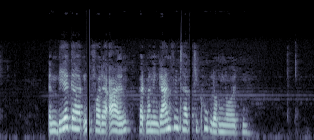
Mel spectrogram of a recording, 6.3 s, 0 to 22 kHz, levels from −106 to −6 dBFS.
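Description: Speech with two gaps at a join of encoded pieces, 1.74–1.79 s (51 ms) and 3.79–3.84 s (48 ms), recurring every 2.0 s, where separately encoded segments were joined with their encoder delay and padding left in. At 3.63 s a single sharp click sounds, with a fraction of a millisecond missing, most likely dropped samples making the waveform jump forward abruptly.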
